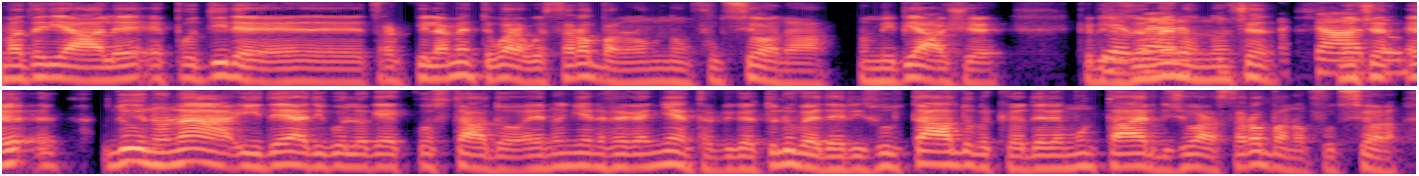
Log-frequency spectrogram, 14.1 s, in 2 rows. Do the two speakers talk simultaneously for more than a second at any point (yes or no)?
yes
